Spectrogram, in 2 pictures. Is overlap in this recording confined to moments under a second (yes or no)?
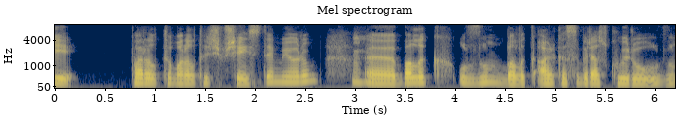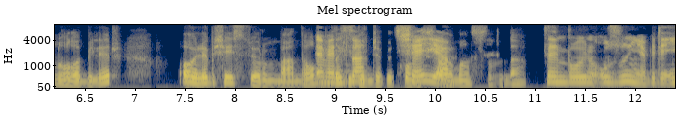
no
